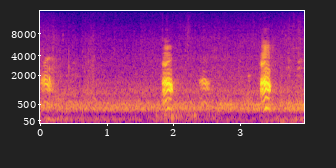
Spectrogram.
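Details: A white egret gives harsh, hoarse squawks, three loud ones about a second and a half apart with a softer one between, over a low steady rumble, in a recording offered as a lure call.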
